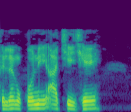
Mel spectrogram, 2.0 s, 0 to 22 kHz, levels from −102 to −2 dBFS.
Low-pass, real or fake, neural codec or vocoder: 7.2 kHz; fake; vocoder, 22.05 kHz, 80 mel bands, Vocos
